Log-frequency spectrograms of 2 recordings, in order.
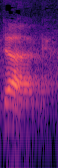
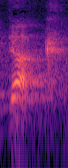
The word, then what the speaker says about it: Doug: difficulty pronouncing the name Doug um um in China people called me duck like a duck quack quack and in Cyprus I many people have a they often say duke instead of Doug I don't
